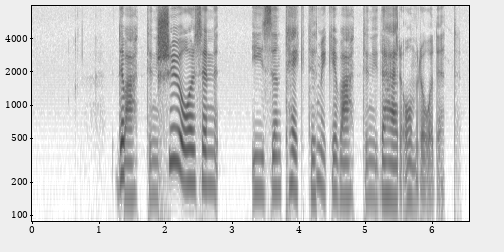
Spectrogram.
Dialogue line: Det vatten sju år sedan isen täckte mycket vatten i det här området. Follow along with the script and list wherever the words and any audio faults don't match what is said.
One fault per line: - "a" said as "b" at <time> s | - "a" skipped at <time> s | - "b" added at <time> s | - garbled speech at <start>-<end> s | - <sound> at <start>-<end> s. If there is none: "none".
none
